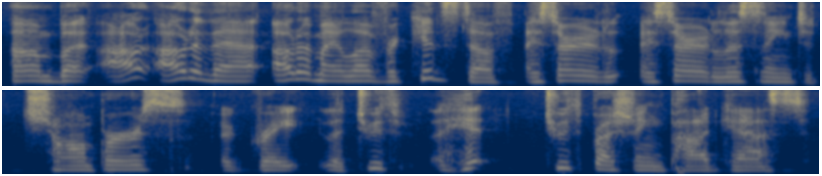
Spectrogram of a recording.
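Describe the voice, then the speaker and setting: A middle-aged man with a slightly high voice talks casually as a podcast guest. The sound is close and dry. He often breaks off and restarts his sentences as he thinks. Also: moderate pace, few pauses, a bit bright, no echo. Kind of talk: casual interview chat.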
